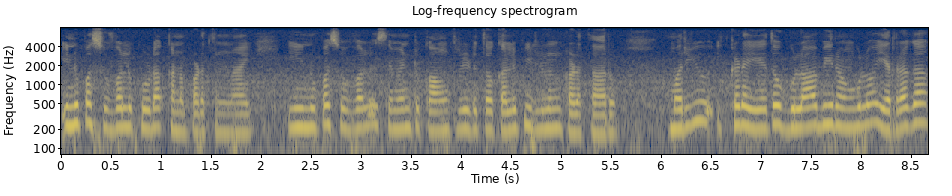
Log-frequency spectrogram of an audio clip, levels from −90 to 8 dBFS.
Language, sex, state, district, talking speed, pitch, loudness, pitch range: Telugu, female, Andhra Pradesh, Chittoor, 110 wpm, 210 Hz, -16 LUFS, 195-225 Hz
